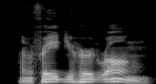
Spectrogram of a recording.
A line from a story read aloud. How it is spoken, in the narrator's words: I said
